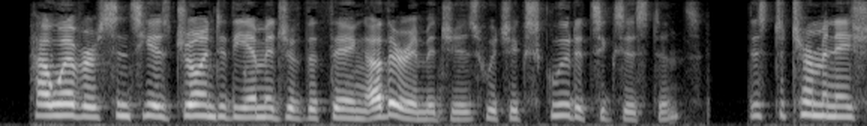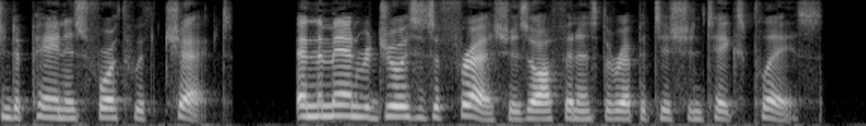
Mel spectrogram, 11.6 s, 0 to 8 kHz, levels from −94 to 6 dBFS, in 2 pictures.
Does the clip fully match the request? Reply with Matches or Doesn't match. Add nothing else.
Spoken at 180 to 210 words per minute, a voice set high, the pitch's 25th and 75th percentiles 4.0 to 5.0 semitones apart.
Matches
